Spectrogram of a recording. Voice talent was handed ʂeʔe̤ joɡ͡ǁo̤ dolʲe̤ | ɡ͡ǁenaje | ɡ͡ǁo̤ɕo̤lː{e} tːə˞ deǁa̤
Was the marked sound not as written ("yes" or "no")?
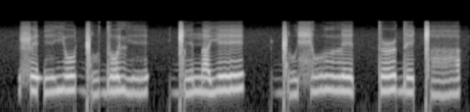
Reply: no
